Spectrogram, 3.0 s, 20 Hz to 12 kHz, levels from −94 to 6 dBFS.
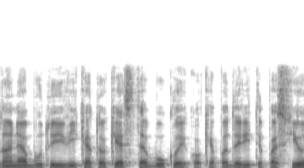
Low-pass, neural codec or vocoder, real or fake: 7.2 kHz; codec, 16 kHz, 16 kbps, FreqCodec, larger model; fake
